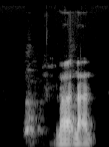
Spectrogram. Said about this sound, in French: ah, comme chaque fois qu'on enregistre un podcast, j'ai un chien qui, qui, aboie. Alors, je vais te demander deux secondes pour fermer la fenêtre ou essayer d'attraper le chien. J'arrive.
